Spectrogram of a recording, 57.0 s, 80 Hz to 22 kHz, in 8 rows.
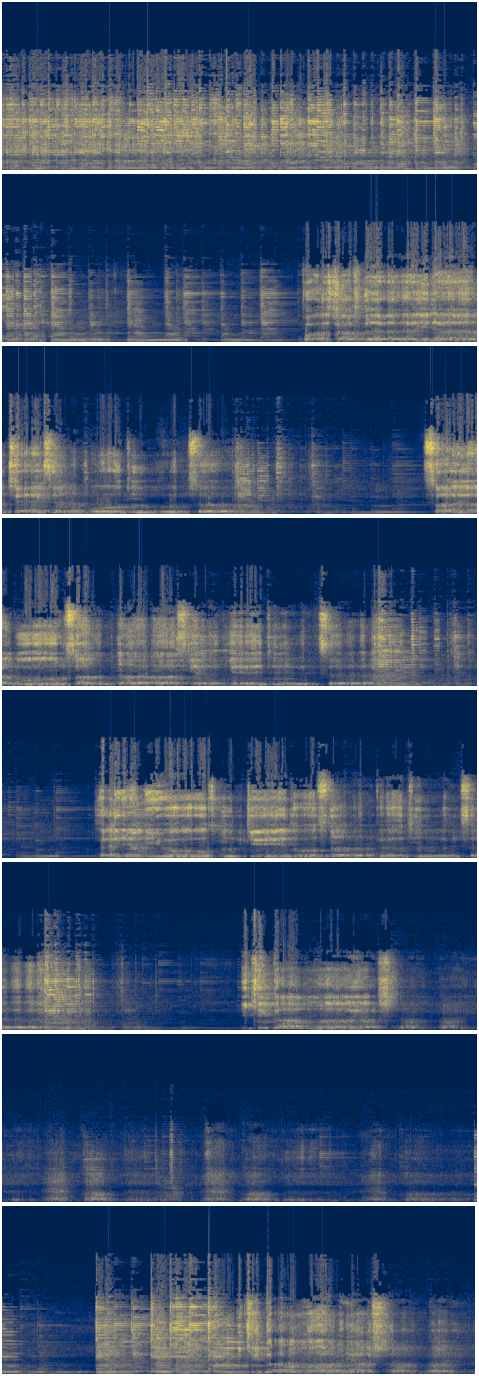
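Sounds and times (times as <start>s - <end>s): man singing folk song: 0.0s - 9.1s, 11.0s - 19.2s, 20.6s - 28.4s, 29.9s - 37.6s, 39.2s - 48.8s, 51.2s - 56.9s
long-necked lute strumming: 0.0s - 56.9s.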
